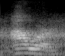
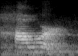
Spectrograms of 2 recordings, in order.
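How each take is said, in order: First: The word begins with a vowel, no h sound. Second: The word begins with an audible h sound. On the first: The speaker calls it right. "Silent. You say hour" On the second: The speaker calls it wrong. "You don't say hour"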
